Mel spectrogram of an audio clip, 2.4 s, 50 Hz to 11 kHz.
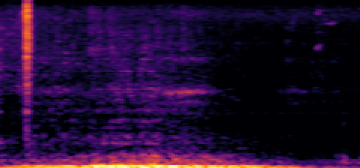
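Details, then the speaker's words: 1989 Chevy Silverado, newly bought and towing: the engine is hard starting, catches after cranking, runs rough and low, then sags and dies without throttle; it loses power, and the owner suspects sticky injectors or a dying fuel pump. "Start up, honey. This thing's hard starting. Listen to this if you can hear it. Oh, okay, maybe it's not. Oh, there it died."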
